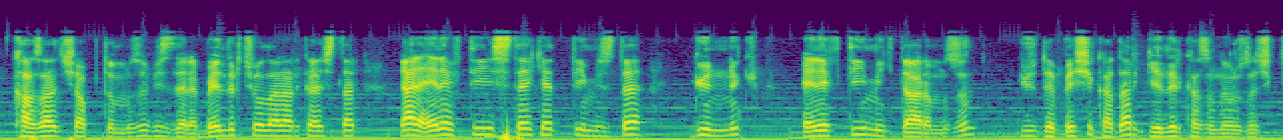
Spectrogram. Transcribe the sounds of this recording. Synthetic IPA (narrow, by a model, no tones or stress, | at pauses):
kʰazant͡ʃjap̚t̪ʰɯːmɯzɯbizlʲe̞ɾɛbe̞lʲiɾt̪ʰijo̞lˠaɾaɾkʰad̪aʃlˠaɾ̥ | jaːniɛnɛft̪ʰijist̪ʰɛcɛt̪ːiːmizd̪ɛ | ɟynlʲyc | ɛnɛft̪ʰiːmicd̪aːɾɯmɯzɯn | jyzd̪ɛbe̞ʃikʰad̪aɾɟe̞lʲiɾkʰazanɯjo̞ɾuzat͡ʃʰɯ̥kt͡ʃa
